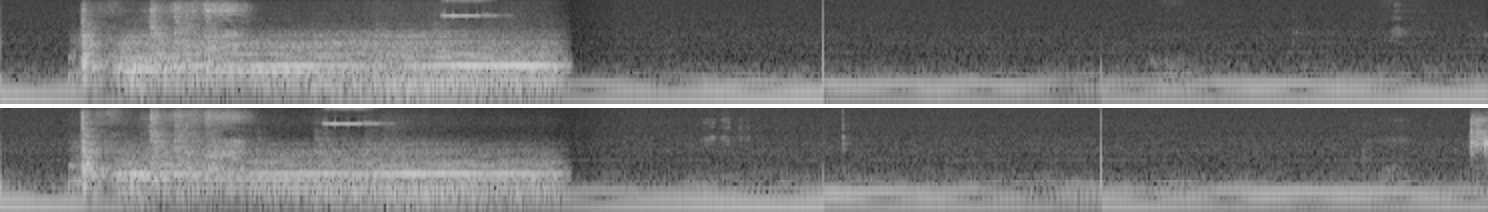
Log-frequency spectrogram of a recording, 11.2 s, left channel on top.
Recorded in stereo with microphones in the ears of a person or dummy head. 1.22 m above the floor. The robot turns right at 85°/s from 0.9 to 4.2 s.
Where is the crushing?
5° right, 3 m; by 1.9 s 85° left, 3 m.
